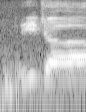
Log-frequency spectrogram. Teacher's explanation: रा के नीचे जेर है तो रा बारीक होगी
